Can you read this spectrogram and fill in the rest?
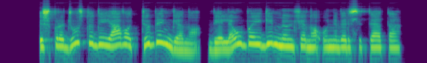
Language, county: Lithuanian, Alytus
